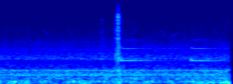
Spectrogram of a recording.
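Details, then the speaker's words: Mitsubishi Evo after installing AEM boost, AFR and oil pressure gauges and reconnecting battery: steady loud whirring drone starts at key-on with even pitch; owner thinks it's the fan running, reason unknown. "What is that noise? Something is going crazy."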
